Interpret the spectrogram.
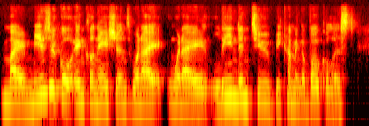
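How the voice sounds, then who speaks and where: A middle-aged woman with a deeper, raspy voice, a guest in a casual interview who tells animated stories and laughs often. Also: moderate pace. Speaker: guest, copywriter.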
